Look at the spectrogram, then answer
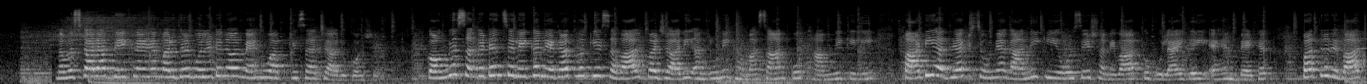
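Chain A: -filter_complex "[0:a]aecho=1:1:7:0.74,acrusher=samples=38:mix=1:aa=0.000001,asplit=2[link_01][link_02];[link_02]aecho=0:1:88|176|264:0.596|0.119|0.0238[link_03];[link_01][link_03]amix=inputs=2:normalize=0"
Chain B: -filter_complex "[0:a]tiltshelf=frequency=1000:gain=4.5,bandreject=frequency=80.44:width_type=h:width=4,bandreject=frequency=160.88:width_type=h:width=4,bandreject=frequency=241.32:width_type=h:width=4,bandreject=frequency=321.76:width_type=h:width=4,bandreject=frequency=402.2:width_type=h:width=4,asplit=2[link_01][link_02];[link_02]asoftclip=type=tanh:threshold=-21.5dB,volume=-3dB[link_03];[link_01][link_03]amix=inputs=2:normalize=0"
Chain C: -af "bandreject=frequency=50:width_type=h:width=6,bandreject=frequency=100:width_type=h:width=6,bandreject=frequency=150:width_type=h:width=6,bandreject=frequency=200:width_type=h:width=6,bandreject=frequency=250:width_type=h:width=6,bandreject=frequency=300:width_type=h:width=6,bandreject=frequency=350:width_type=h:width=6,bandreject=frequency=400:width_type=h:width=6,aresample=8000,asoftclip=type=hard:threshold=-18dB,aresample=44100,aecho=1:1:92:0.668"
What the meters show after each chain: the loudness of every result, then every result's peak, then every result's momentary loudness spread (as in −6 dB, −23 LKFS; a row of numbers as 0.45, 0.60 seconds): −20.5, −19.5, −24.0 LKFS; −3.5, −5.5, −11.5 dBFS; 10, 7, 8 LU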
